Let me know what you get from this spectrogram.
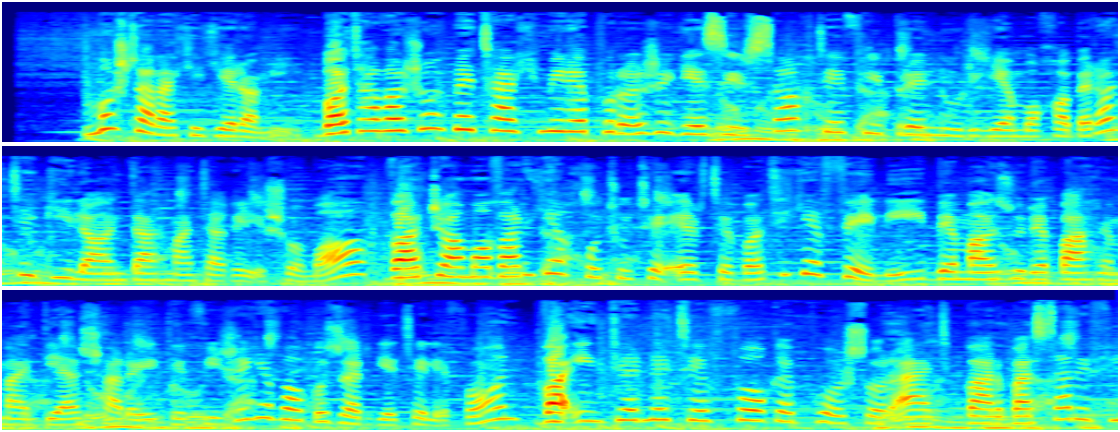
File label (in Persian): ضبط پیام تبلیغی برای بخش انتظار; مخابرات گیلان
